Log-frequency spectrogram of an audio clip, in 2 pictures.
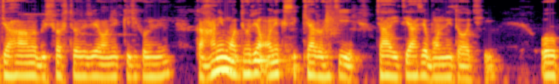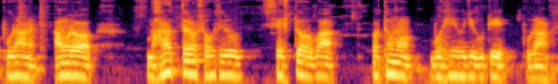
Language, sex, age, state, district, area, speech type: Odia, male, 18-30, Odisha, Balangir, urban, spontaneous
